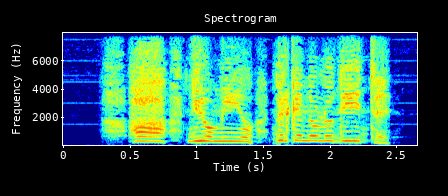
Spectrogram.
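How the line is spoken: Shouting. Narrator (Italian): gridai io

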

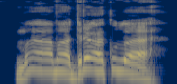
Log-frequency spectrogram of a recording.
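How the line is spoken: Wounded man screaming. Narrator (Russian): вроде младший офицер, лежал с простреленными ногами и кричал

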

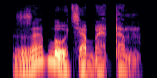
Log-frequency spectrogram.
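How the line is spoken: Hissed. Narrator (Russian): прошипела орка

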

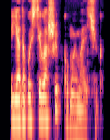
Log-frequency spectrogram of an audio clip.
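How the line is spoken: Cold voice over phone. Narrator (Russian): холодно прозвучало в трубке

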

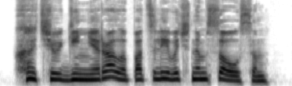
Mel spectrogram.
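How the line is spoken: Displeased snort. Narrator (Russian): фыркнула недовольно

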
